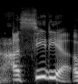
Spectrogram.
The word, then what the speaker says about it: acedia: Acedia.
